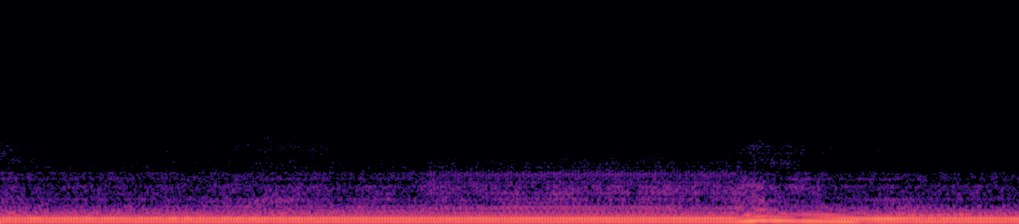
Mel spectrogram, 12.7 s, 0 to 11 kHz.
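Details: 2016 Ford Focus at idle: low steady rumble with a faint rapid, even tapping about three or four a second; revving slightly makes it stop for some seconds before it returns; cause unknown.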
